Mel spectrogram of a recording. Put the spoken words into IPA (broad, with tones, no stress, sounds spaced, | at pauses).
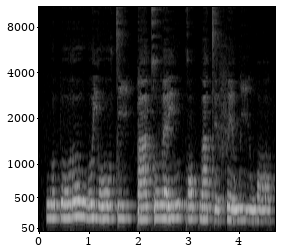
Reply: w ʊ˨ p oː˨ ɾ oː˦ w ʊ˨˦ j oː˨ t iː˨ k͡p a˨˦ kʼ ʊ˦ β ɛ˦ j u˦ ɡ ɔ˦ kʷ a˦ tʰ ɪ˨ f e˦˨ w iː˦˨ w ɔ˦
